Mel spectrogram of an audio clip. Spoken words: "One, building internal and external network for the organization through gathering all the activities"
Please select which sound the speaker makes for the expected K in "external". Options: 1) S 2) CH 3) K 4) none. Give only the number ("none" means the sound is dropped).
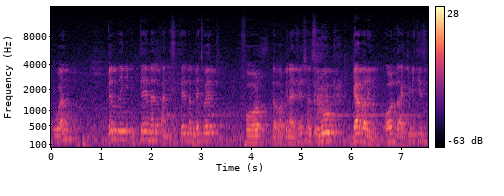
4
